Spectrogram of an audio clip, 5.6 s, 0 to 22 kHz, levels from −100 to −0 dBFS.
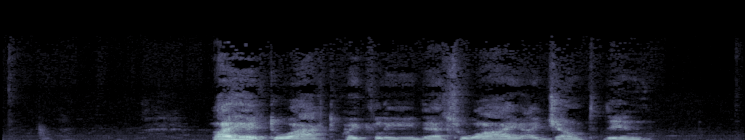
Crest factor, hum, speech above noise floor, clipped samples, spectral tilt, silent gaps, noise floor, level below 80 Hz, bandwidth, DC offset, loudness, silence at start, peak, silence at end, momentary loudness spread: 24 dB; none; 44 dB; under 0.1%; -6 dB/octave; none; -78 dBFS; -72 dBFS; 15.5 kHz; under 0.1%; -35 LUFS; 1.6 s; -12 dBFS; 0.75 s; 14 LU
